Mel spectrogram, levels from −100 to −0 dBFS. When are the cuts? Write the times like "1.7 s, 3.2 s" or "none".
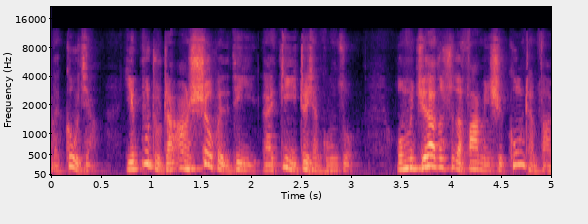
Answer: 3.3 s

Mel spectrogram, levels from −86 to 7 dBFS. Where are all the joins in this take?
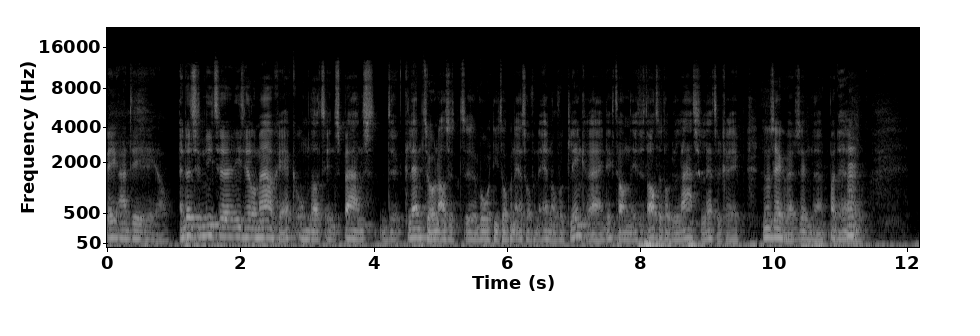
none

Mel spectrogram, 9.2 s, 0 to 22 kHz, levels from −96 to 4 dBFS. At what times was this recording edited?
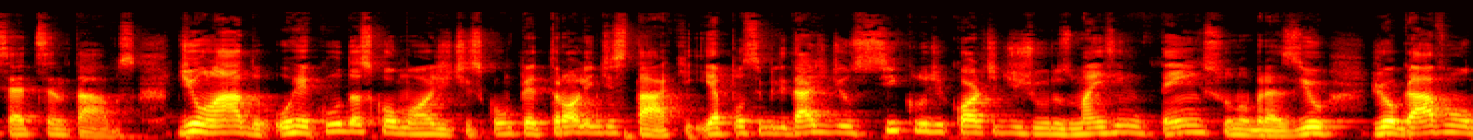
1.0 s

